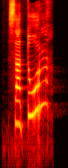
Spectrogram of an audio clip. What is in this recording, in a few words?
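Russian SATURN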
